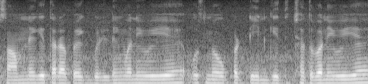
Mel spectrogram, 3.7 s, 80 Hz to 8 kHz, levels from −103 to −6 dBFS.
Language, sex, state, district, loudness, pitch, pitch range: Hindi, male, Uttar Pradesh, Shamli, -19 LUFS, 125 Hz, 120-125 Hz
